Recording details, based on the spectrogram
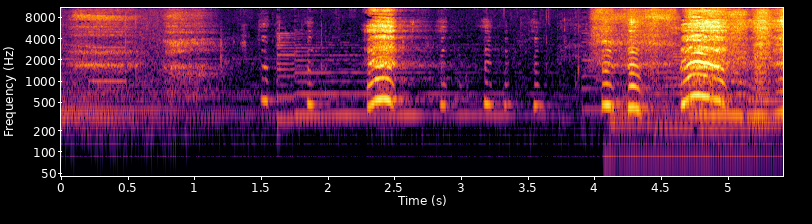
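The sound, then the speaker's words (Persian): A woman cries and whimpers in short, breathy, quavering bursts with gasping inhales, moderately loud over a low, steady background hum. “گریه چرا؟ گریه نکن”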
